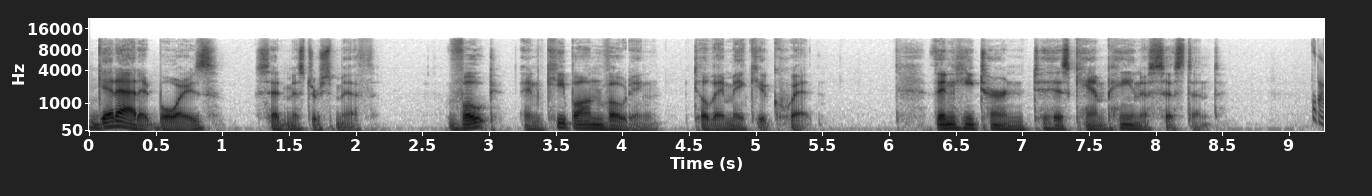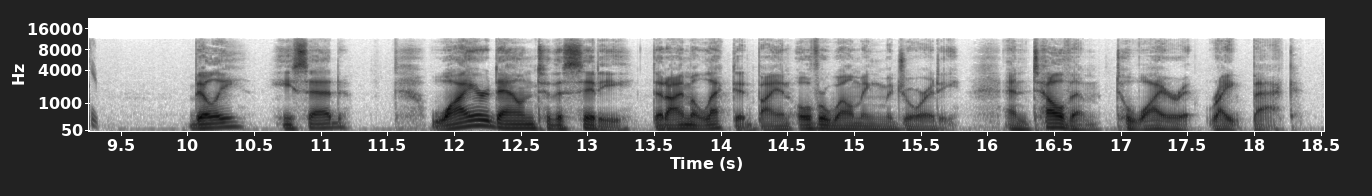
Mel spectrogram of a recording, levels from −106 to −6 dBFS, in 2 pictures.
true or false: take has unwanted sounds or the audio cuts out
true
